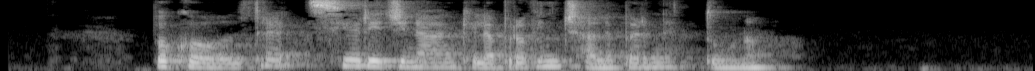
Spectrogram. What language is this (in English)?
Italian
